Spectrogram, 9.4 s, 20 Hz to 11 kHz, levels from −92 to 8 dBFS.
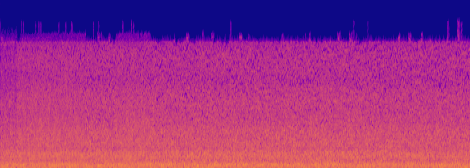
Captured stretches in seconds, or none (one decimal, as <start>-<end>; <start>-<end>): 0.0-0.4; 1.7-2.3; 3.0-9.4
